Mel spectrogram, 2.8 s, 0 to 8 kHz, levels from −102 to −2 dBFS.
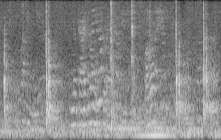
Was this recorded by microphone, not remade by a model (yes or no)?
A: yes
